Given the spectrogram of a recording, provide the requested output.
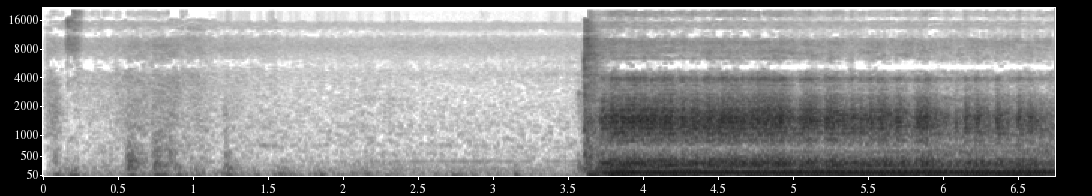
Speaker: still making noise when i put it in what i found out even though i slide this on with the notch on the groove this fan is stripped so it's not going one for one turn on the shaft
